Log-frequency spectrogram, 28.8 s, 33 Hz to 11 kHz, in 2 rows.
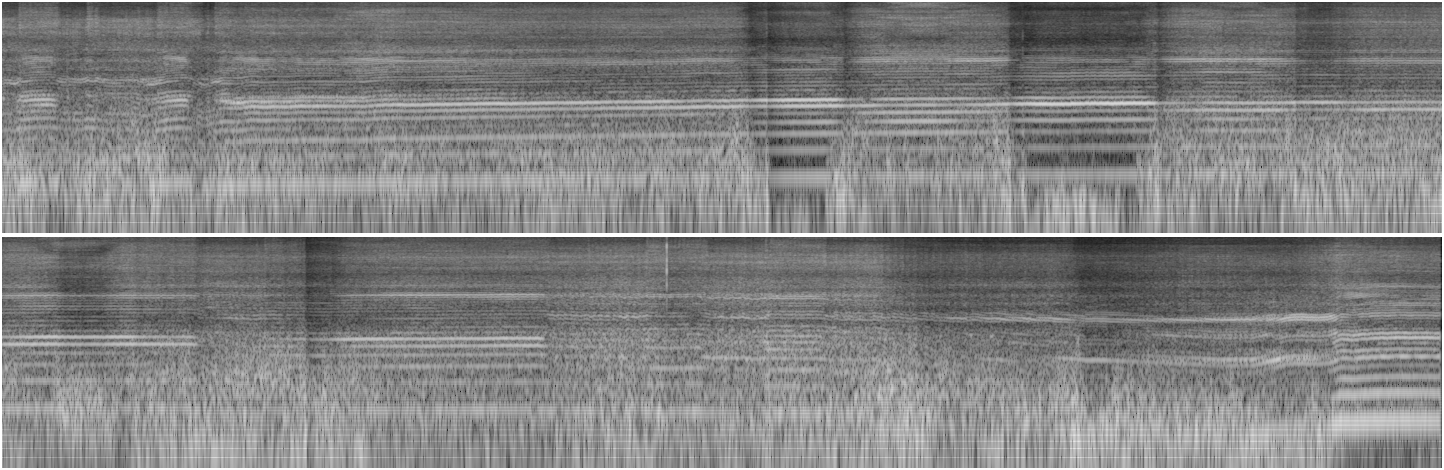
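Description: Small 49cc two-stroke mini cross pit bike engine running under way, its pitch holding high and creeping up, dipping a few times as the throttle is eased and climbing again near the end. Wind rushes over the helmet-mounted microphone underneath.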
